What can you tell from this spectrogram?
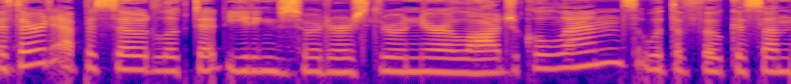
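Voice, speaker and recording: A woman speaks very fast in a fairly high voice with a dark, mellow tone and ordinary pitch variation, her sound dry and close with no echo on a very clean recording with a silent background. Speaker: college student podcast host. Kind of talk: solo educational monologue.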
